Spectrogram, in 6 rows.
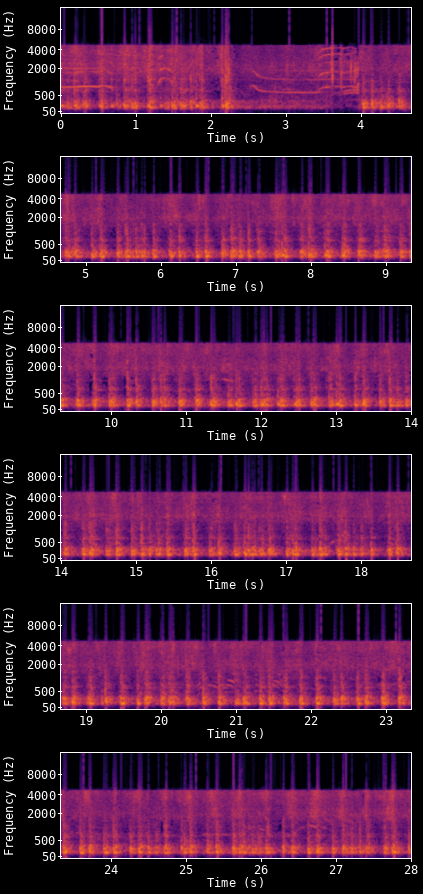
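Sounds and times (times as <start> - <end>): steady drumming: 0.0 - 28.0.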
